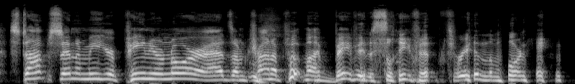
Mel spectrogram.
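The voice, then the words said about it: Decent impersonation. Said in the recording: “It's not a bad impersonation.”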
